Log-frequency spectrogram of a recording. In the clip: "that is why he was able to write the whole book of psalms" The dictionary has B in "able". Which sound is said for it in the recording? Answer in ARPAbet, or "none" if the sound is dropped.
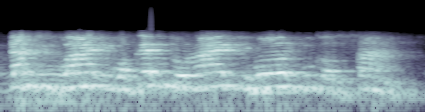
none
